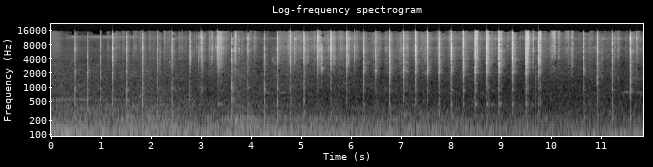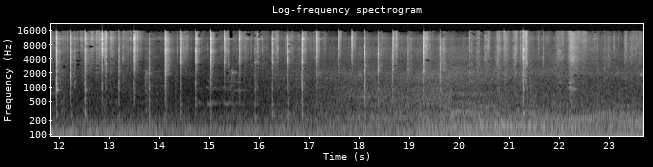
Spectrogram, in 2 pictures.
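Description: Small hammer tapping and scraping at a cement stove body, chipping out the air opening at its base: quick light metal-on-cement taps, several a second. Near the end a low steady rumble rises underneath.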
